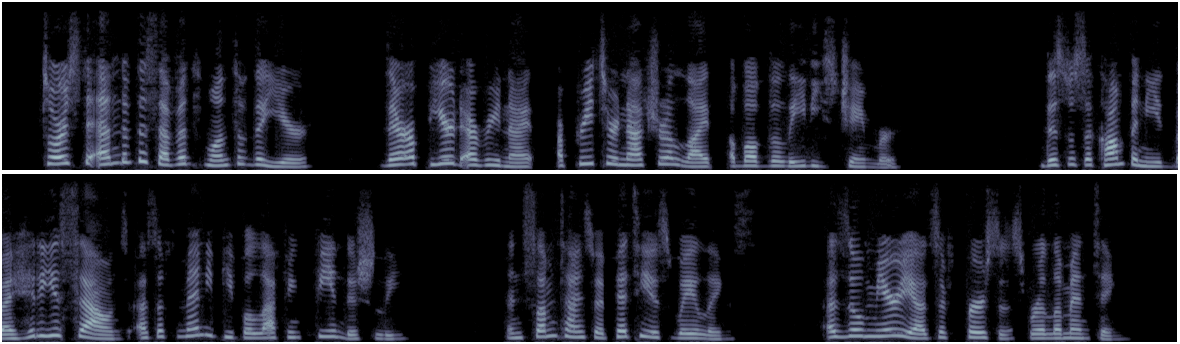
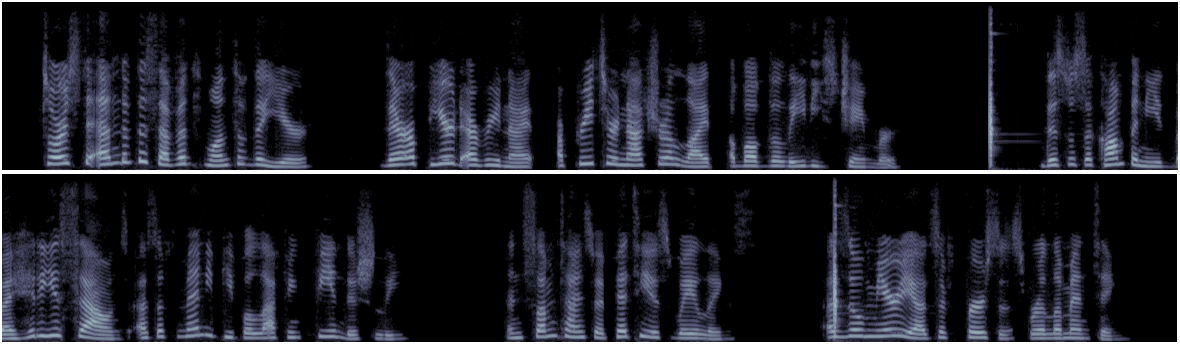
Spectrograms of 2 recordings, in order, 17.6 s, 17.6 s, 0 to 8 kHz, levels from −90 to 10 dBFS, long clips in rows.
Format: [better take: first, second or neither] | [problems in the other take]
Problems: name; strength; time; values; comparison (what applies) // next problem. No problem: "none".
first | background sound (Tap / Hammer); 2 dB below the speech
